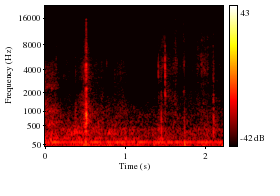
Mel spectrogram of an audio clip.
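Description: Stroller backrest being raised back upright by hand: one sharp click about half a second in, then a few fainter clicks and rustles from the recline adjuster and fabric.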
